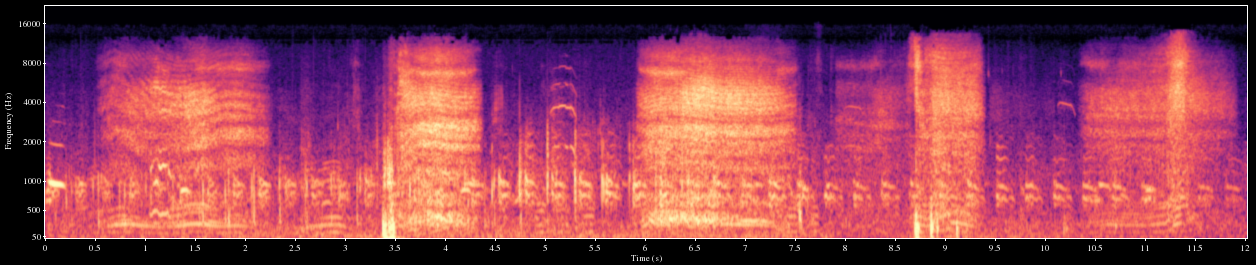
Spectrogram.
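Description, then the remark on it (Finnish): Mute swans on the shore at Seurasaari in Helsinki give a series of hoarse, nasal honking and snorting calls in repeated bursts, some loud and harsh, others softer and grunting, with brief quieter pauses between them. “Tämä äänite on Helsingin Seurasaaresta viime vuodelta ja hiukan hankalaa siinä oli rannalla istuskella.”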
